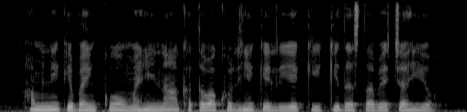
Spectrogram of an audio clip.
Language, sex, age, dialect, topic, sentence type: Magahi, female, 25-30, Southern, banking, question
